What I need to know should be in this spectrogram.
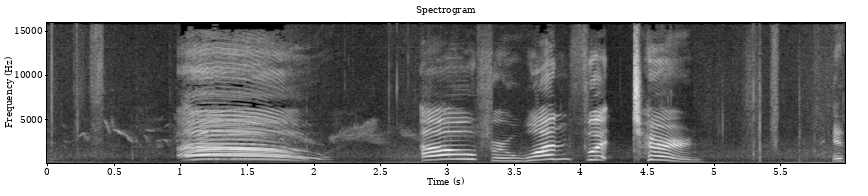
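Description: A young girl speaks cheerfully close by.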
